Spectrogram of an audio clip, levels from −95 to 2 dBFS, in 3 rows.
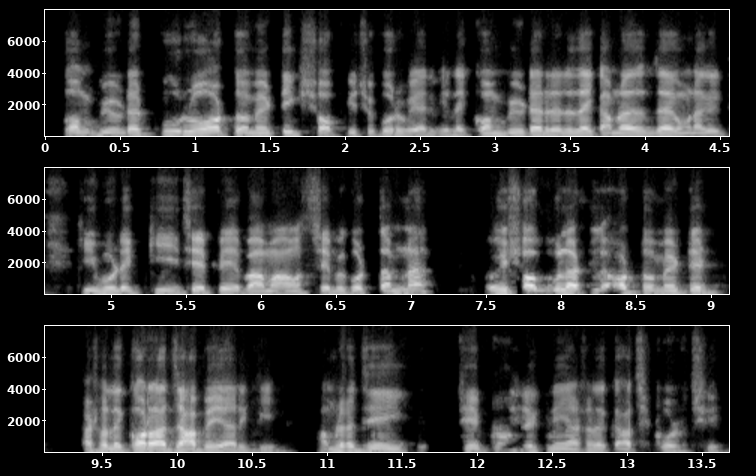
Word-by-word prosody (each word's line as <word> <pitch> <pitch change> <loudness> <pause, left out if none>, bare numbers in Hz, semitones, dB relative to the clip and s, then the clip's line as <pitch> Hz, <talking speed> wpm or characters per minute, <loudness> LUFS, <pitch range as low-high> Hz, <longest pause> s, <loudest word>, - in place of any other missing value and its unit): Computer 150 +1 -1
পুরো 180 -2 -1
automatic 145 0 -2
সবকিছু 125 -1 -3
করবে 120 -3 -3
আরকি। 95 +1 -12
লাইক 115 - -4
কম্পিউটারের 135 +2 0
লাইক 130 -2 +2
আমরা 130 +1 +3 0.2
যেমন 130 -1 +2
আগে 125 0 -3 0.3
কিবোর্ডে 145 0 -1
কী 155 - -4
চেপে 140 -3 +1
বা 120 - +7
মাউস 120 +3 +2
চেপে 140 -2 -1
করতাম 140 -1 0
না? 215 - +4 0.5
ওই 165 - +3
সবগুলো 150 +2 +6
আসলে 150 +1 -9
অটোমেটেড 150 -2 0 0.4
আসলে 155 -3 +1
করা 155 -3 +10
যাবে 130 -3 +6
আরকি। 95 -1 -9 0.3
আমরা 145 +3 -2
যেই 145 -3 0 0.4
যে 150 - -4
প্রজেক্ট 140 -1 -9
নিয়ে 140 -1 -3
আসলে 130 0 -5
কাজ 125 0 -3 0.2
করছি। 110 -3 -9
140 Hz, 160 wpm, -21 LUFS, 130-150 Hz, 0.5 s, করা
